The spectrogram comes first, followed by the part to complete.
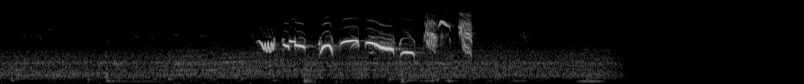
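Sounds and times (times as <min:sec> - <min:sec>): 
common blackbird song with mellow whistled phrases: 0:00.0 - 0:06.3.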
